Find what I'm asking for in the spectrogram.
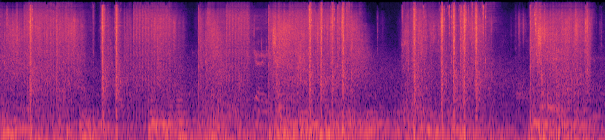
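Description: Sustained gunfire and explosive bursts from the Starfield video game, loud and nearly continuous with repeated sharp volleys and brief pauses, with game voices and music mixed in beneath.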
